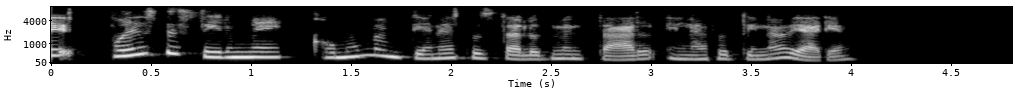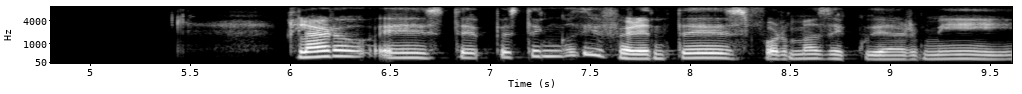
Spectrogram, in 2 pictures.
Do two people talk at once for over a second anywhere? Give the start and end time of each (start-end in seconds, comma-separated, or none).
none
